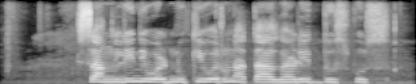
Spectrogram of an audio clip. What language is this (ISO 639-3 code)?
mar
